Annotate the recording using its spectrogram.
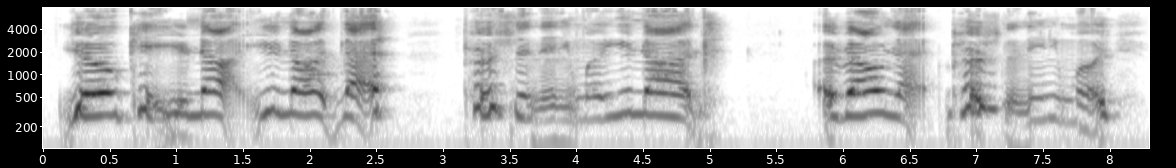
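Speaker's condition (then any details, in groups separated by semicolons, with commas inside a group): Cerebral palsy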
